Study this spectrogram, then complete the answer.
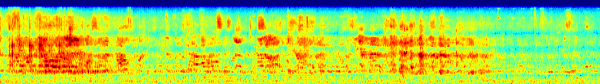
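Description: An elderly woman speaks calmly through a microphone.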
